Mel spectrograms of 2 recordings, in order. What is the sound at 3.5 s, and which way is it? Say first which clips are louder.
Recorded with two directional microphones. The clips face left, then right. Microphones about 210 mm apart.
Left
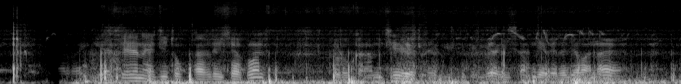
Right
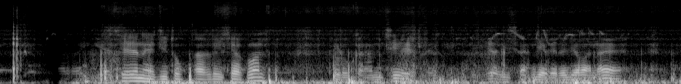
Speech: right 2 dB; 5° right (ahead or behind).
